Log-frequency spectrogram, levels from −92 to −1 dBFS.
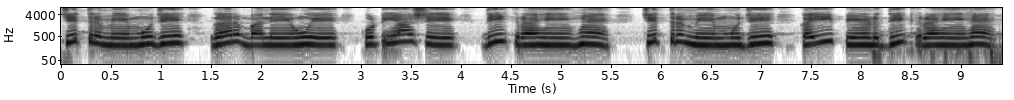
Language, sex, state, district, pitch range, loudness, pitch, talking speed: Hindi, female, Madhya Pradesh, Katni, 220-270 Hz, -13 LUFS, 235 Hz, 120 wpm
